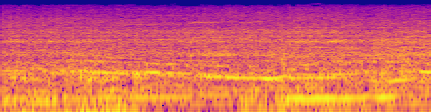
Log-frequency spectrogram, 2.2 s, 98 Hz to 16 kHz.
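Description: Onboard sound of a Ferrari Formula 1 car's 1.6-litre turbocharged V6 running through a corner, its pitch falling slowly.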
